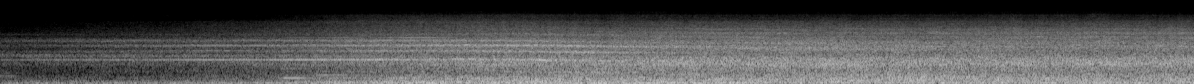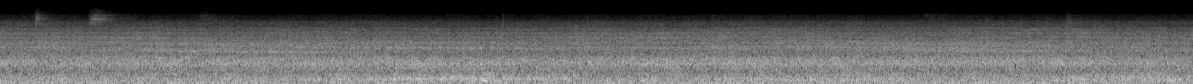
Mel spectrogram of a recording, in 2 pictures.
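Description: Freight train of an EF210 electric locomotive hauling container flatcars passing through a station. The sound builds over the first four seconds, with a high whine during the approach. It then settles into a steady, loud rumble of wheels on rail as the container wagons roll by.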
